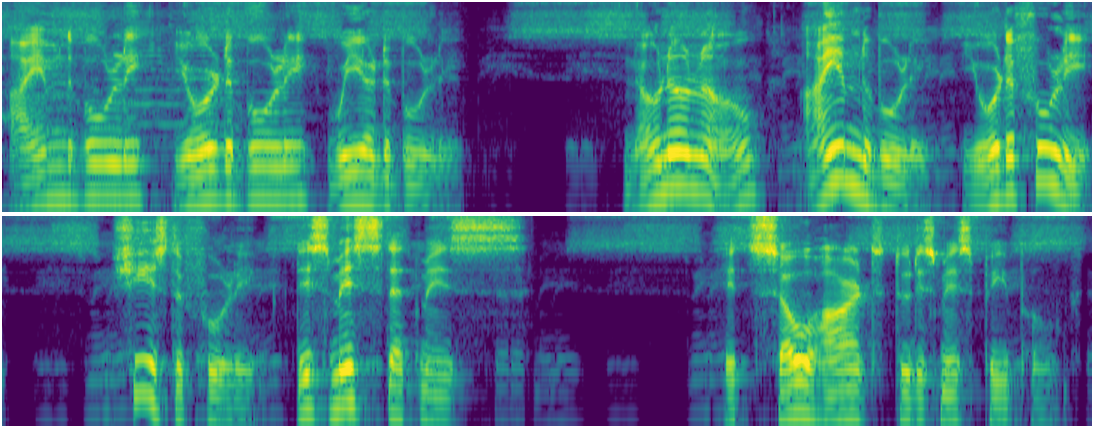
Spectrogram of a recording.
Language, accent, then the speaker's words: English; Netherlands; accent: Dutch; English is a second language; my Dutch accent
